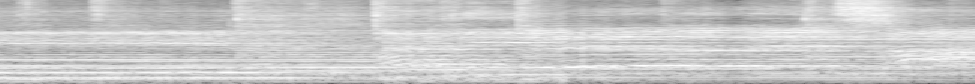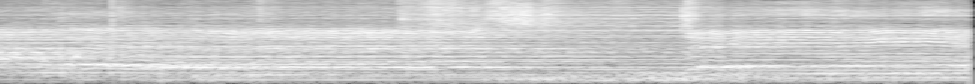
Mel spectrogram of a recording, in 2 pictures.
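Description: Gospel song in performance: a male lead voice singing over accompaniment with choir-style backing vocals, in long held notes.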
